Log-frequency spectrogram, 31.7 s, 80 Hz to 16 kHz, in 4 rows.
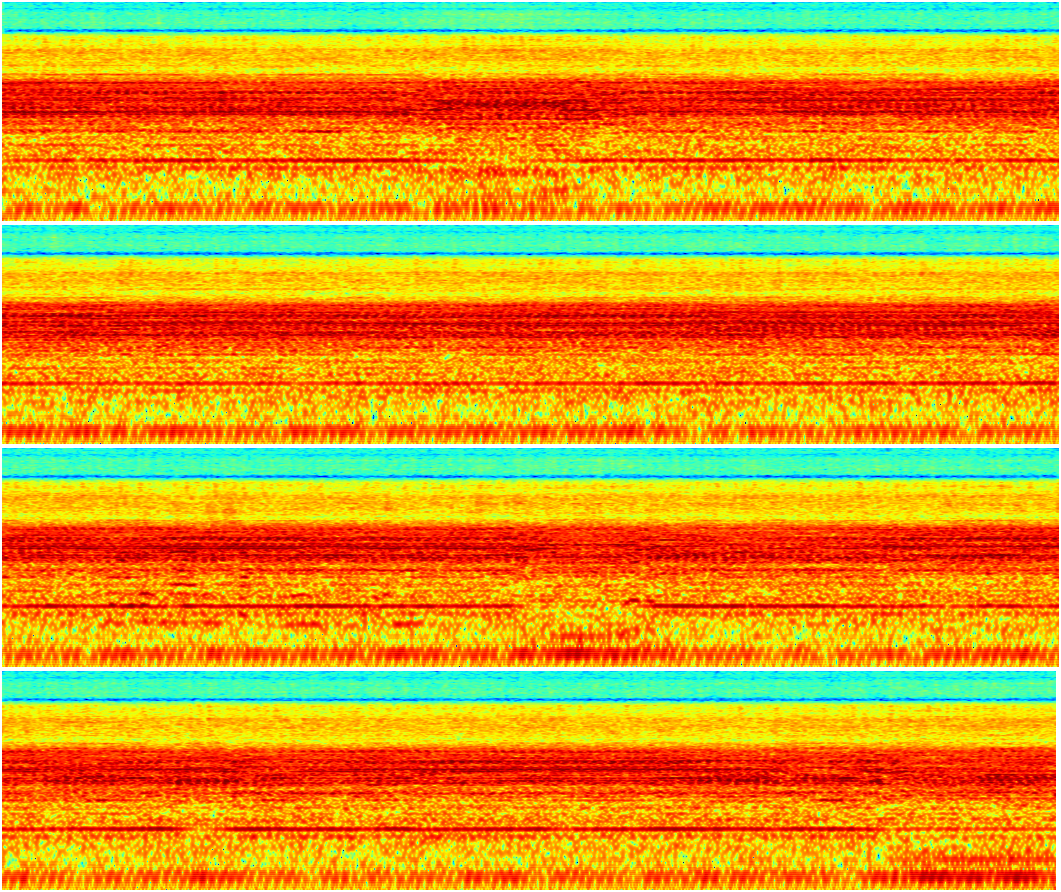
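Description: Zetor Proxima 65 tractor's diesel engine running steadily at a constant speed, with a deep hum and a steady tone above it.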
